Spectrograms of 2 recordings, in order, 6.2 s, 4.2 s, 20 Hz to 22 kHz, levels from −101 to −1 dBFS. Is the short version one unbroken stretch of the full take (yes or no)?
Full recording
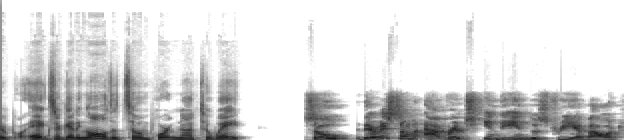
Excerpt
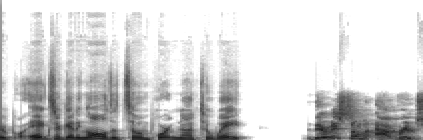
no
